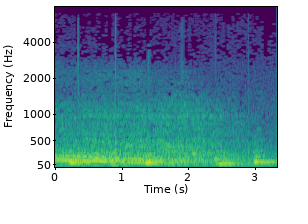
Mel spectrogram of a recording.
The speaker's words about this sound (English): Mr. Sullivan came out, got in the car, and we drove off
